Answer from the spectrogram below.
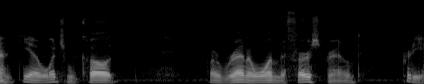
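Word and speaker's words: Barberena: I'm going to butcher his name. Barbarena, right? – That sounds right to me.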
